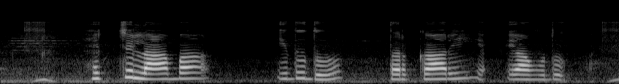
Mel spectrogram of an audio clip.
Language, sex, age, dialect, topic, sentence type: Kannada, female, 36-40, Northeastern, agriculture, question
